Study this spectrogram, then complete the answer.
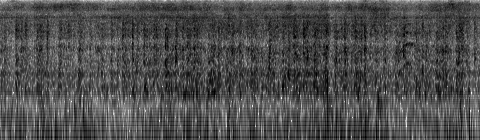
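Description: A steam traction engine hauls a heavy load uphill at the Great Dorset Steam Show, giving a dense, steady roar of hissing steam and rhythmic chuffing with clattering mechanical detail, loud and close throughout.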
